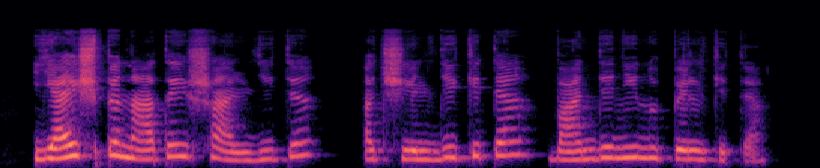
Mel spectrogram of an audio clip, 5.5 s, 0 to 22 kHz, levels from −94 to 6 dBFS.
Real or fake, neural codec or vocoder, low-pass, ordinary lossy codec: fake; vocoder, 48 kHz, 128 mel bands, Vocos; 10.8 kHz; AAC, 64 kbps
